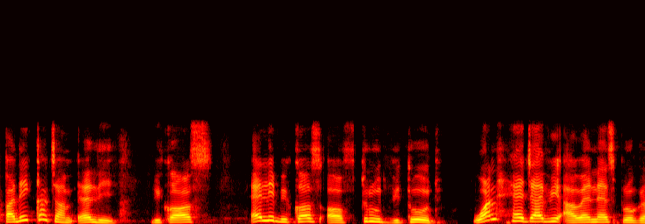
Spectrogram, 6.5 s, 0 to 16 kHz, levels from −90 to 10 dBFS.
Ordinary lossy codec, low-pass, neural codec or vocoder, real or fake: none; 7.2 kHz; codec, 16 kHz, 4 kbps, FunCodec, trained on Chinese and English, 50 frames a second; fake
